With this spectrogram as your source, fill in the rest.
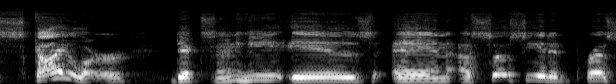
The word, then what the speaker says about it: Schuyler Dixon: Now, I've been mispronouncing my next guest name. It is Schuyler Dixon.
